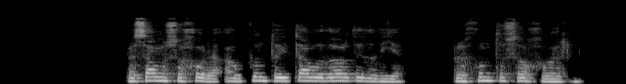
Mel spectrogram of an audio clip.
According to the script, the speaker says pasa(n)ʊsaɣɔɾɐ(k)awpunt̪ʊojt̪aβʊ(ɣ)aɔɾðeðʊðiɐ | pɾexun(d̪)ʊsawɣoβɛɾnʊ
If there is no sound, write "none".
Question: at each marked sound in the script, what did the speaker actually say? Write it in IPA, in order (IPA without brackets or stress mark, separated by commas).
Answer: m, ʔ, ð, t̪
